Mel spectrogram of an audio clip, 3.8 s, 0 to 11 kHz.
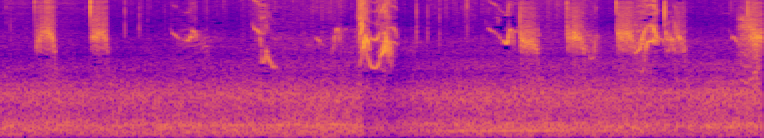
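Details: Sparrows arriving for food on 20 March 2021 give scattered sharp, high chirps, some in quick pairs, with a brief louder cluster near the middle over a low constant hum.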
